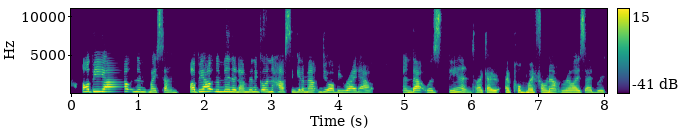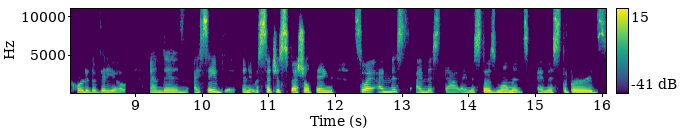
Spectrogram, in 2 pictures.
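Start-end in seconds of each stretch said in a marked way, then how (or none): 0.2-4.6 put-on light, casual calling-out yell. Retelling a father calling back to his son: imitating someone yelling. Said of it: "he yells back to Jackson".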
